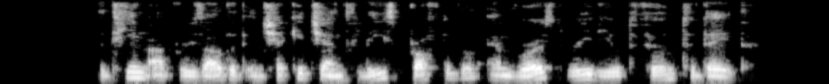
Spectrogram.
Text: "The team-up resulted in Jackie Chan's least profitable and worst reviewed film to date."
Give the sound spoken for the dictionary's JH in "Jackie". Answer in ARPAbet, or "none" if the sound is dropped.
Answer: CH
